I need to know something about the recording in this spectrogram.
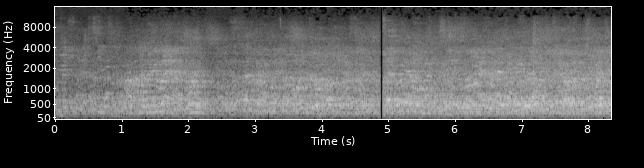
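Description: Many men and women talk over each other in a loud murmur.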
